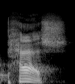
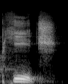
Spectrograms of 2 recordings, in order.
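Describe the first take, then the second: First: The vowel is short, like in 'mesh'. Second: The vowel is long, like in 'peach'. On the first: The speaker calls it right. "Pesh, not peach" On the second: The speaker calls it wrong. "not peach"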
